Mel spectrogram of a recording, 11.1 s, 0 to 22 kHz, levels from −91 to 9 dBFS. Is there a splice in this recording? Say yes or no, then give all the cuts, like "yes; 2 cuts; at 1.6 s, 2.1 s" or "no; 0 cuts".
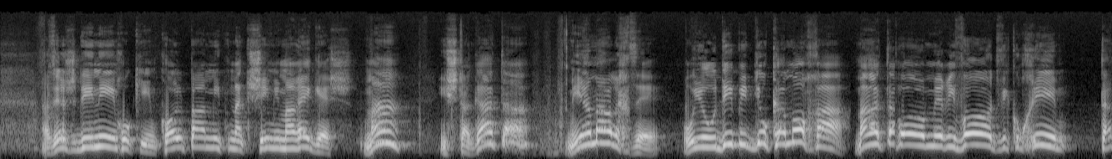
yes; 5 cuts; at 1.2 s, 3.6 s, 6.3 s, 8.5 s, 8.9 s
